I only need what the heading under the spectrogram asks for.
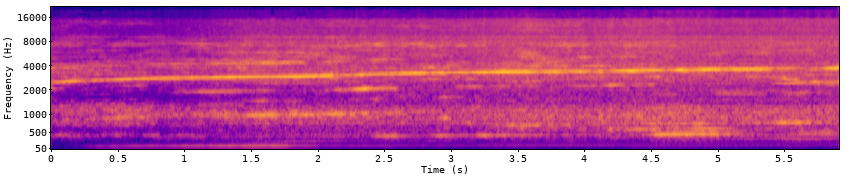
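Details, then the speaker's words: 3D-printed axial flux BLDC motor cranked to full throttle under a protective box, producing a lot of power: steady high whine with low hum underneath, even pitch; smooth, healthy spin with no grinding. "That is just absolutely terrifying, to tell you the truth. Uh that little sucker is producing a lot of power."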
